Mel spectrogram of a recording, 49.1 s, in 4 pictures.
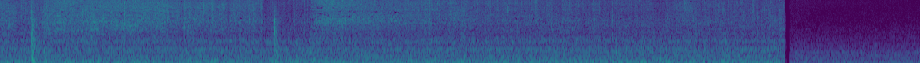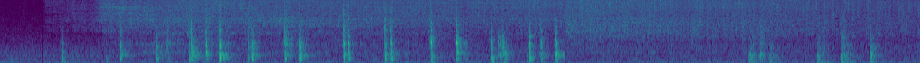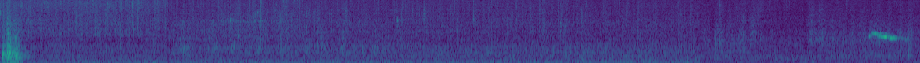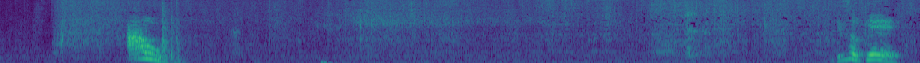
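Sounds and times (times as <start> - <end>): batter sizzling in hot oil: 0.0 - 10.5, 12.8 - 49.0
sharp taps and knocks in pan: 13.1 - 19.8, 22.2 - 25.0.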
